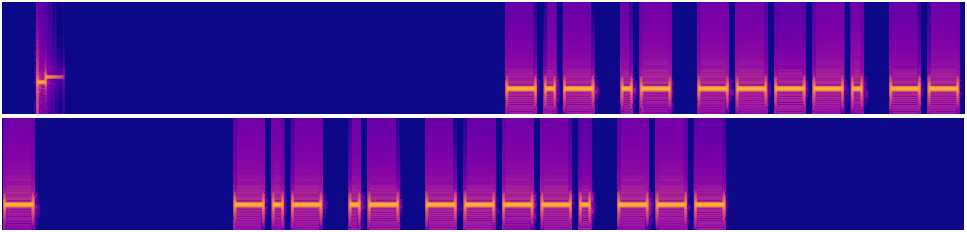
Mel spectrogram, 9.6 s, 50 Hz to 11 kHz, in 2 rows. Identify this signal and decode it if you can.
Morse code, heard as a keyed tone, about 25 wpm, 700 Hz. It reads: KA9O KA9O
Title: USA Call Signs - 4 Characters - Repeated 2x - 25wpm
